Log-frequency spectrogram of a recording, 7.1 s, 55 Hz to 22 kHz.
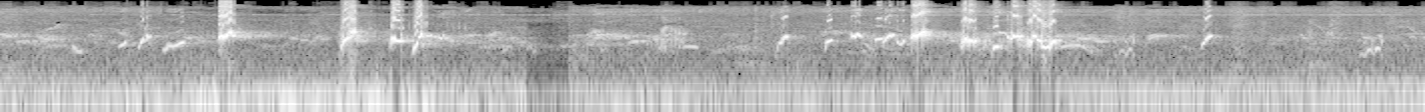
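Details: Caged red-whiskered bulbuls on a training perch in 2024, singing fiercely: bouncy warbled notes and short slurred whistles in loose clusters, with a short quiet gap midway and steady low rumbling noise.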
